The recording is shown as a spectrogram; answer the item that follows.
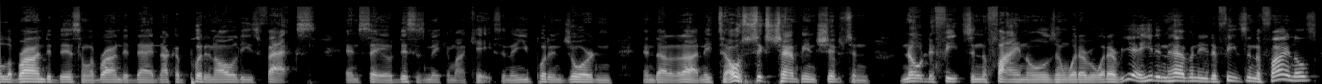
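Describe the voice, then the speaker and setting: A man co-hosting a podcast in casual chat, talking in an animated, emphatic way with plenty of swearing. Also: medium pitch, dry recording, studio quality. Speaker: podcast co-host.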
